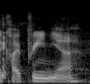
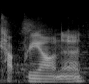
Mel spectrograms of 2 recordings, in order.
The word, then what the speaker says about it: caipirinha: So it's not pronounced Capriana, just so anyone knows.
